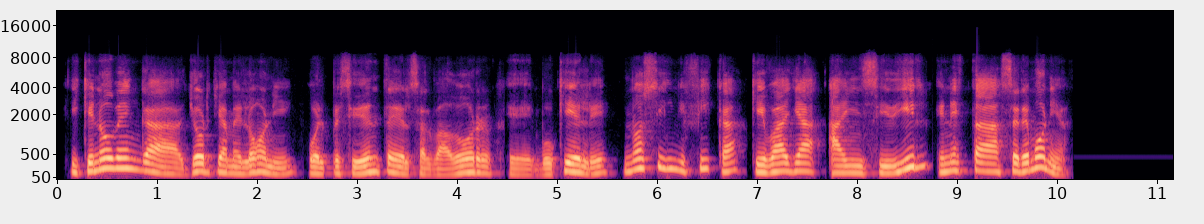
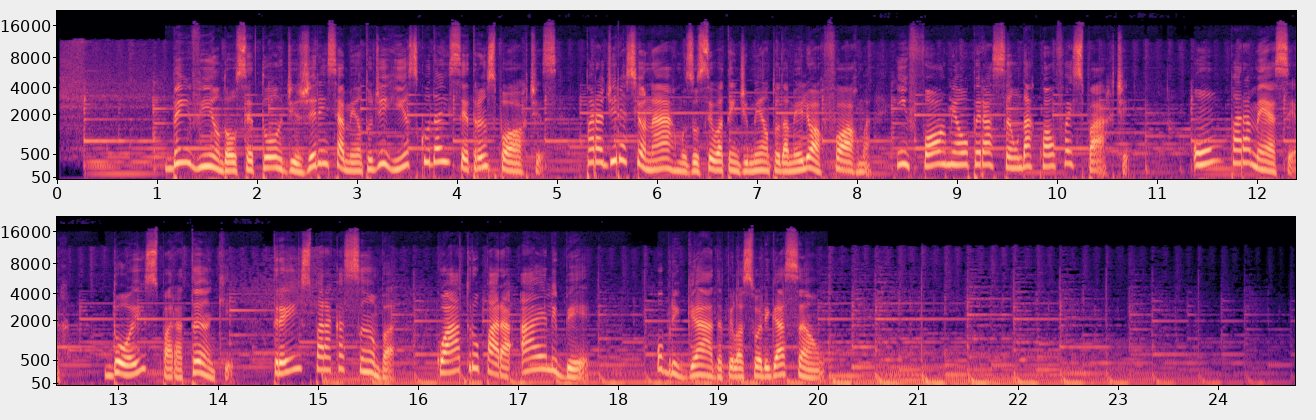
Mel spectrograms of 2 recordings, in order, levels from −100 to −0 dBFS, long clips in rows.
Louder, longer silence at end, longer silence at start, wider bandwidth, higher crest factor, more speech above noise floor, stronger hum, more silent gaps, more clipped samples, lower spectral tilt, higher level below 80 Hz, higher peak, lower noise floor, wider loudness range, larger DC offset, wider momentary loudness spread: about the same, -18 LUFS vs -17 LUFS; first, 1.1 s vs 0.3 s; about the same, 0.15 s vs 0.05 s; second, 8.4 kHz vs 17.5 kHz; about the same, 14 dB vs 16 dB; first, 66 dB vs 27 dB; neither; neither; neither; first, -7.5 dB/octave vs -5 dB/octave; second, -60 dBFS vs -36 dBFS; about the same, -2 dBFS vs -2 dBFS; first, -83 dBFS vs -43 dBFS; second, 2 LU vs 7 LU; second, under 0.1% vs 0.3%; second, 8 LU vs 16 LU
